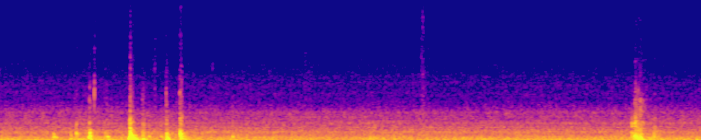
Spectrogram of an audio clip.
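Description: Cadillac XLR folding hardtop closing with its quarter windows rising: a cluster of mechanical clunks and latch knocks near the start, a steady motor hum through the middle, then a final thunk as the top seats, no voices.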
